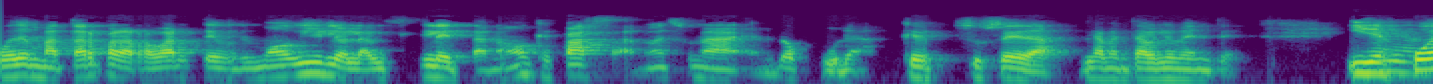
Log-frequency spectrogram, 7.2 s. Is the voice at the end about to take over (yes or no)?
no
